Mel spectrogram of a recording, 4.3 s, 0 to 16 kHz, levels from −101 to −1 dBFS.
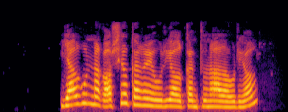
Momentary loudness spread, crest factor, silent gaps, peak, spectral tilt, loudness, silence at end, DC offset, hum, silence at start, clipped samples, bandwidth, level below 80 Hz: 5 LU; 16 dB; none; -2 dBFS; -7 dB/octave; -16 LUFS; 0.45 s; under 0.1%; none; 0.9 s; under 0.1%; 7.6 kHz; -64 dBFS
